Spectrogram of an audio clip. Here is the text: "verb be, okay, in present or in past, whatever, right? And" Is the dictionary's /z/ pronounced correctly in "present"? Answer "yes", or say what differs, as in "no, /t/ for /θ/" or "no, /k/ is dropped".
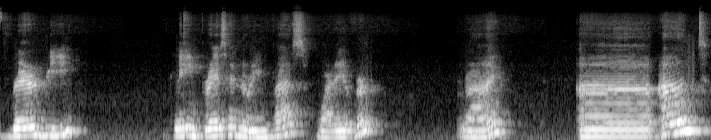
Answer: no, /s/ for /z/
